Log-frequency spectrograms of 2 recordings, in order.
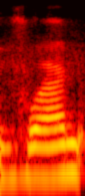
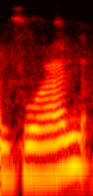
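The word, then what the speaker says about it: voile: adequada aqui neste podcast na França os vinhos do jur que são eh de voal o s voal a gente fala V de voil ou v s voil que é o v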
